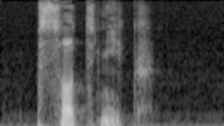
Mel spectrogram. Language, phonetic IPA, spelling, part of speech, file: Polish, [ˈpsɔtʲɲik], psotnik, noun, Pl-psotnik.ogg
